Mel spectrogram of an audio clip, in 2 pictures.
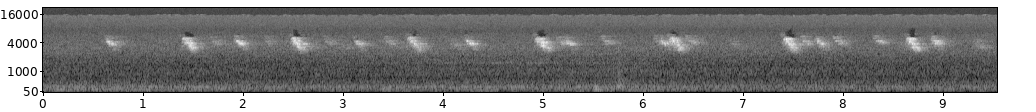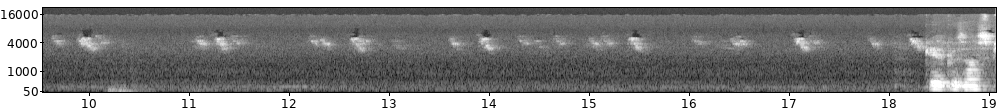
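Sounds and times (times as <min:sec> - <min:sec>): small bird chirping: 0:00.6 - 0:19.0.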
